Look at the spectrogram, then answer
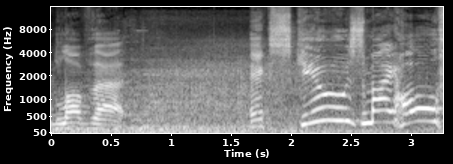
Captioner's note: growling woosh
